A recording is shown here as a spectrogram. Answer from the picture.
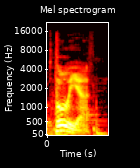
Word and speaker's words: Toglia: That's how it's pronounced, Michael Toglia, to hit a home run.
